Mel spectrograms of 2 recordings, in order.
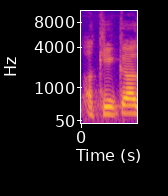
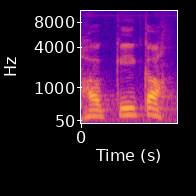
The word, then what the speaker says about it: عقیقہ: سب سے پہلے تو ان کا تلفظ درست ہونا چاہیے. یہ حقیقہ، جی یہ بھی لوگ اصل لفظ حقیقہ نہیں ہے، یہ عین پھر قوف پھر یا پھر قوف دو نقطے والا اور اس کے بعد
